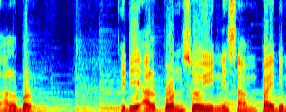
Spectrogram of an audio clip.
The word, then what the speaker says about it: Albuquerque: ya Alfonso de Albuquerque Kalau tulisannya di situ Albuquerque Tapi bacanya Alfonso De Albert jadi Alfonso ini sampai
